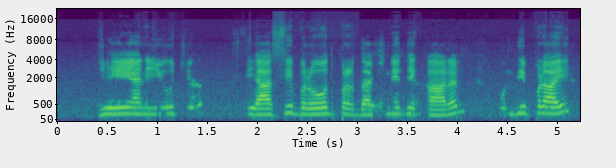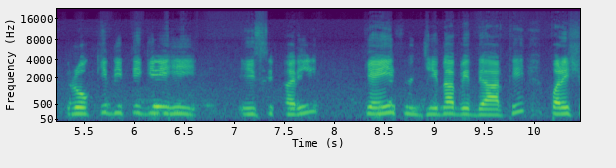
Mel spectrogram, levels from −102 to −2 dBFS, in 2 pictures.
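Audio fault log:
0.2–9.09 s, speech suppressed in double talk. The speech dips in four stretches: 0.2–2.01 s, 3.16–3.74 s, 4.28–6.29 s and 7.31–9.09 s. The deepest drops are about 15, 10, 10 and 15 dB. Within each stretch, the level falls for roughly a second, a third of a second, under a second and under a second. The likely cause is an echo canceller that could not tell the near talker from loudspeaker echo while both spoke. It turned both down.
1.11–6.83 s, other side's voice leaking through. A faint second voice sits under the speech at 1.11–1.82 s, 3.17–3.66 s, 5.14–5.18 s and 5.94–6.83 s. It is about 30, 20, 30 and 25 dB below the speech. The 5.14 s scrap is a brief blip. The other stretches run longer. This is likely the far end's audio playing from a loudspeaker and reaching the microphone. The echo canceller did not remove all of it.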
